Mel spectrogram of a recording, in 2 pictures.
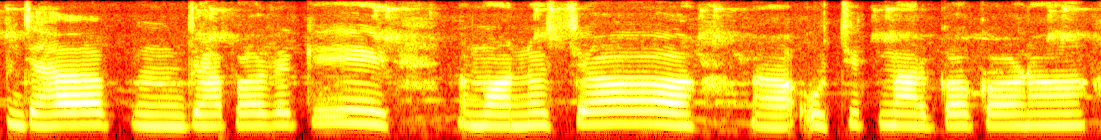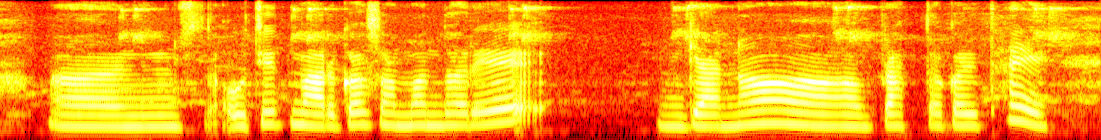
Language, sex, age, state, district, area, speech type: Odia, female, 18-30, Odisha, Jagatsinghpur, urban, spontaneous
